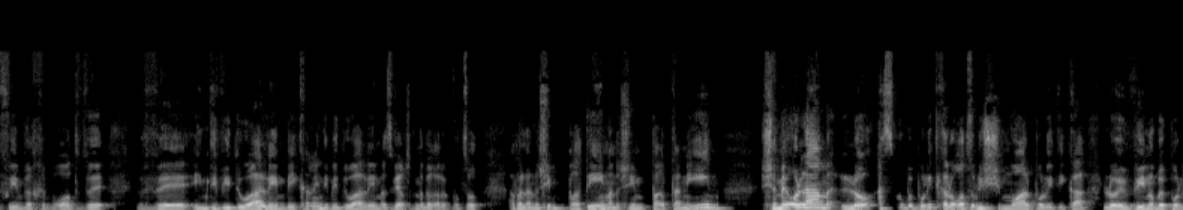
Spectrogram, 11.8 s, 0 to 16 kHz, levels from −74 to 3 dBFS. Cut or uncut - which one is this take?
cut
